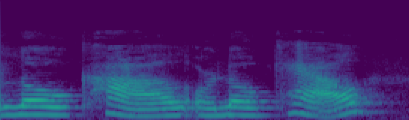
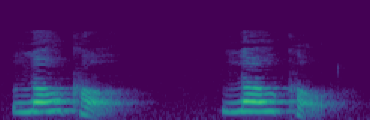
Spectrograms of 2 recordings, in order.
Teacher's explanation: syllable here low low but we don't say local or local we reduce the second syllable and it becomes the uh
